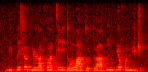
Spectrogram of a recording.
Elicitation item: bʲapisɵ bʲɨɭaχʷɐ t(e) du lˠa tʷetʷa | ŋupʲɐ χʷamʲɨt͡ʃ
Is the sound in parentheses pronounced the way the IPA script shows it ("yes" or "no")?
no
